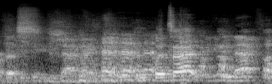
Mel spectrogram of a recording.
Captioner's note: audience laughs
